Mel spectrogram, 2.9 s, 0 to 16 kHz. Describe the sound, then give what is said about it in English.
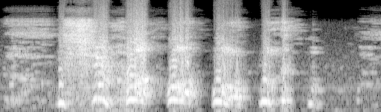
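A man's loud, hacking coughing fit, five or six harsh bursts in quick succession with short raspy gasps between them. “And if you've missed his coughing, check out Now That's What I Call Coughing, Volume 2.”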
